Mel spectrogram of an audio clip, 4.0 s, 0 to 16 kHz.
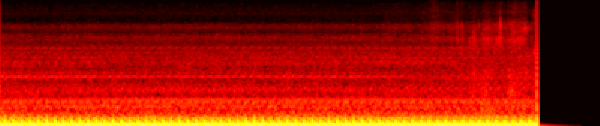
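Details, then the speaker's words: VW Caddy/Seat Ibiza 1.6 TDI CAYC diesel after cambelt and high-pressure fuel pump replacement, pump primed, easy start used, weak battery: steady cranking about four turns a second, no firing; still cranks without starting, fuel pressure suspected. "um after all that is still doing exactly the same thing"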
